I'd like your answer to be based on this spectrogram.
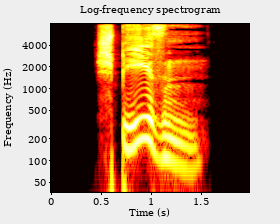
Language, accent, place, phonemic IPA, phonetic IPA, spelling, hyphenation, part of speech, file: German, Germany, Berlin, /ˈʃpeːzən/, [ˈʃpeːzn̩], Spesen, Spe‧sen, noun, De-Spesen.ogg
- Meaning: charges, costs and expenses incurred in the performance of one′s job that are reimbursed by the employer; (allowable, travel and entertainment/T&E) expenses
